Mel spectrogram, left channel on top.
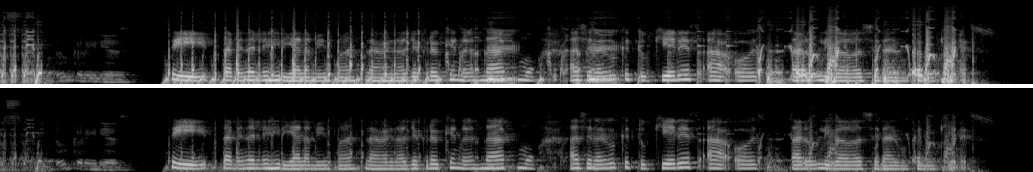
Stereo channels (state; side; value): quieter; right; 6.7 dB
